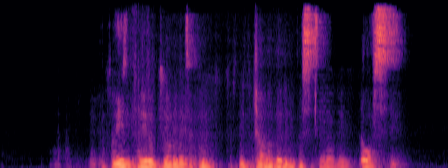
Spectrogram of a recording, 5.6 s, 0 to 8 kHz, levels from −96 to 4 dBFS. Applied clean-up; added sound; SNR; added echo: neural mask model DeepFilterNet 3.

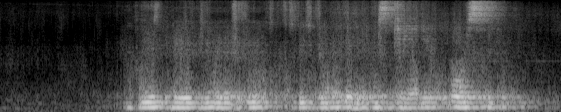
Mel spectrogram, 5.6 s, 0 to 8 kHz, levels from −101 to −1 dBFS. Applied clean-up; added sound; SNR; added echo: neural separator model SepFormer DNS4.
